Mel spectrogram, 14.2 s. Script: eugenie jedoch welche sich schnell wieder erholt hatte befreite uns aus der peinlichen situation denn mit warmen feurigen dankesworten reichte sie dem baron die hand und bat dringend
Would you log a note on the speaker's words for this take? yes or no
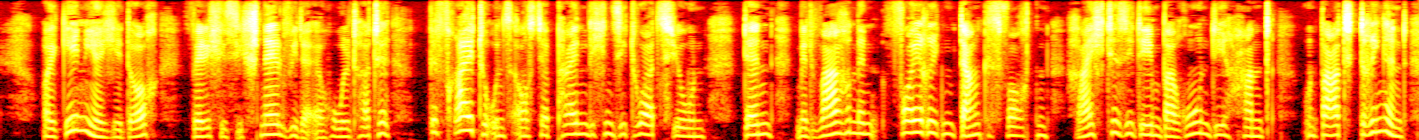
no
